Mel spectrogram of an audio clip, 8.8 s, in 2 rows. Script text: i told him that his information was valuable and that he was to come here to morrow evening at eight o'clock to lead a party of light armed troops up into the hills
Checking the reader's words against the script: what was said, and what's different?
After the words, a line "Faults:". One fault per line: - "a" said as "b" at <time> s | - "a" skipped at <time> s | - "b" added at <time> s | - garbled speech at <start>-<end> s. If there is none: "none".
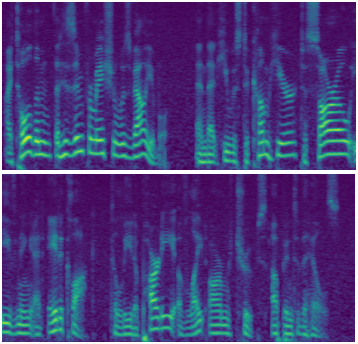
i told him that his information was valuable and that he was to come here to sorrow evening at eight o'clock to lead a party of light armed troops up into the hills
Faults:
- "morrow" said as "sorrow" at 3.8 s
